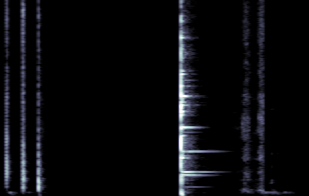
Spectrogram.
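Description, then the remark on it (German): Three quick light clinks of glass as drinks are raised in a toast before a birthday celebration, then a louder ringing clink that decays over a fraction of a second, followed by two soft knocks; no voices are heard. “Wir trinken auf die Liebe. Den Motor. Und Antrieb. Für alles. Cheers. Prost.”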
